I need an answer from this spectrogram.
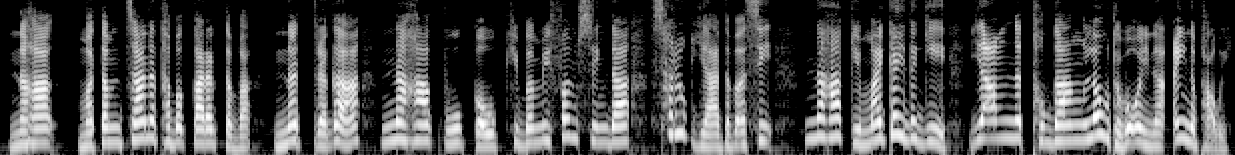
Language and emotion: Manipuri, angry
